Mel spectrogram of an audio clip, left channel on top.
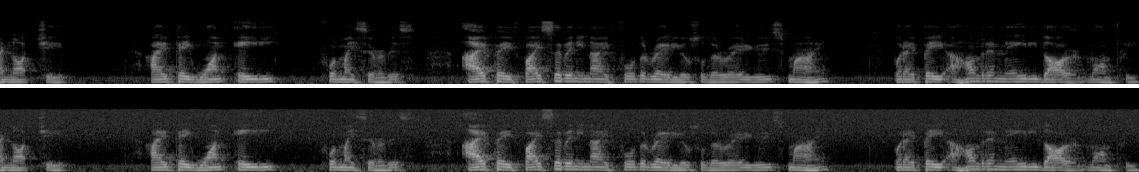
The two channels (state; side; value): noise; right; hiss, 13 dB below the sound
